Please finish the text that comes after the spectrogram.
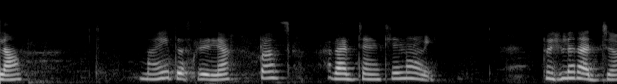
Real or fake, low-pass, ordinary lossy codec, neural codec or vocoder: fake; none; none; codec, 16 kHz, 2 kbps, X-Codec, HuBERT features, trained on balanced general audio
